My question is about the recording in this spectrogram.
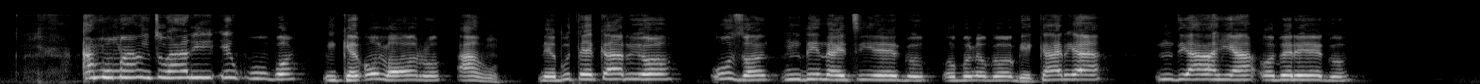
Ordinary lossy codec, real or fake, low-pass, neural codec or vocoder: none; fake; 10.8 kHz; codec, 24 kHz, 3 kbps, HILCodec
